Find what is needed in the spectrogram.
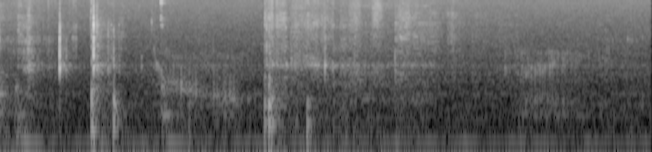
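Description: Blue plastic spoon scooping gold embossing powder from a bowl and sprinkling it over cardstock: a few light clicks and taps in the first two seconds, then a faint soft rustle.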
